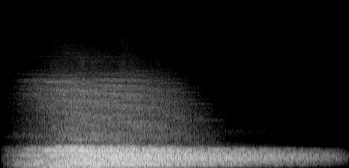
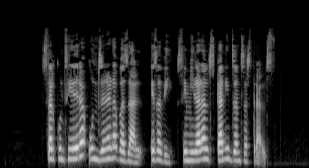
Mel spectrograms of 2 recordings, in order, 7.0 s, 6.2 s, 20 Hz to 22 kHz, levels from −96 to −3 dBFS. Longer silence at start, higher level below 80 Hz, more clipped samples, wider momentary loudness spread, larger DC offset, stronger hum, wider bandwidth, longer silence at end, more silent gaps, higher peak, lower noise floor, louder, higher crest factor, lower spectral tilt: second, 0.35 s vs 0.85 s; first, -40 dBFS vs -80 dBFS; neither; first, 20 LU vs 11 LU; neither; neither; second, 4 kHz vs 11 kHz; about the same, 0.65 s vs 0.75 s; neither; about the same, -8 dBFS vs -8 dBFS; second, -56 dBFS vs -85 dBFS; first, -24 LUFS vs -27 LUFS; about the same, 16 dB vs 20 dB; first, -12 dB/octave vs -4 dB/octave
